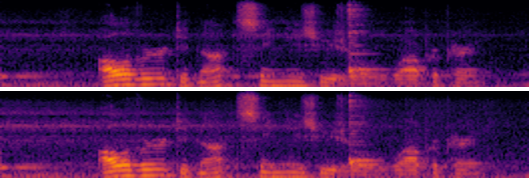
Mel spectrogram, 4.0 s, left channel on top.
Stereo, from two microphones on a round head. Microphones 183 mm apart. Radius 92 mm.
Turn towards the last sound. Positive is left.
turn(degrees=65)  # may be behind; listen again after turning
